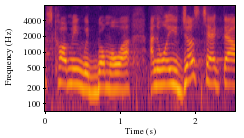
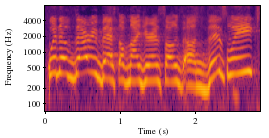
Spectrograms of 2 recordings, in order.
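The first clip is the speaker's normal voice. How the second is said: high energetic countdown announcer; radio host; 5 semitones higher than usual. Acted. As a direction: hype the top ten countdown.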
